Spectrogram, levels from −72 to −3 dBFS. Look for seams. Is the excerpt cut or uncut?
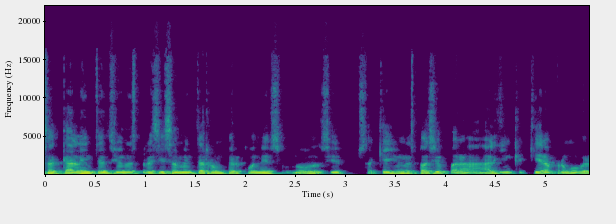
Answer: uncut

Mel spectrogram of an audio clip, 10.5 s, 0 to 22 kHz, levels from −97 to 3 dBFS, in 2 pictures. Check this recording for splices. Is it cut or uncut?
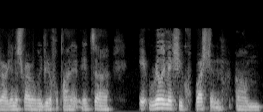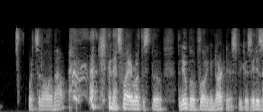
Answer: uncut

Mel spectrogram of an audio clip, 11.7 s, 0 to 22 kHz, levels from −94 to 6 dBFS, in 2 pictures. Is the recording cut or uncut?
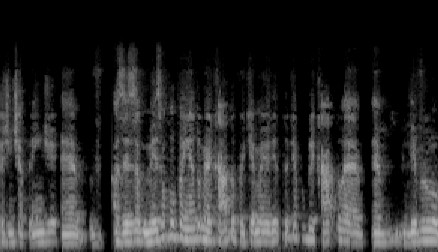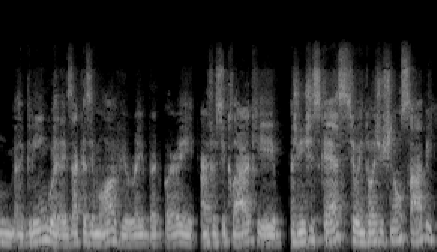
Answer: cut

